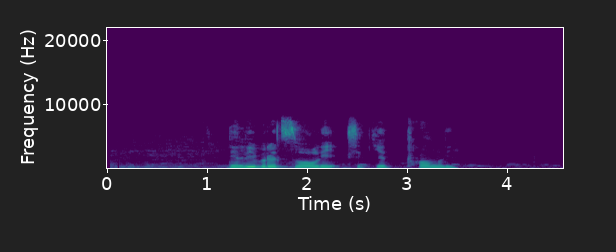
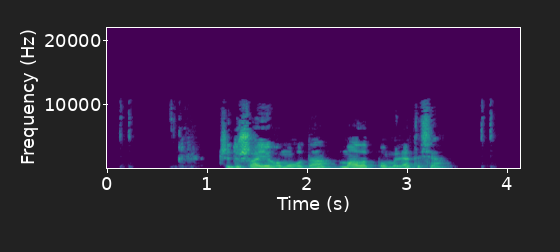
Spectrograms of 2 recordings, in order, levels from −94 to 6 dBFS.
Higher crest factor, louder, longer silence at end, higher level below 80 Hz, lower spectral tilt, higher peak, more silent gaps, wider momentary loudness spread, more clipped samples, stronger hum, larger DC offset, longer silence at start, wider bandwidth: about the same, 18 dB vs 20 dB; second, -41 LUFS vs -26 LUFS; first, 1.1 s vs 0.75 s; second, -76 dBFS vs -66 dBFS; about the same, -5.5 dB/octave vs -4.5 dB/octave; second, -26 dBFS vs -8 dBFS; second, none vs 1.01-1.08 s; second, 12 LU vs 23 LU; neither; neither; neither; first, 1.2 s vs 0.7 s; second, 8.2 kHz vs 11 kHz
